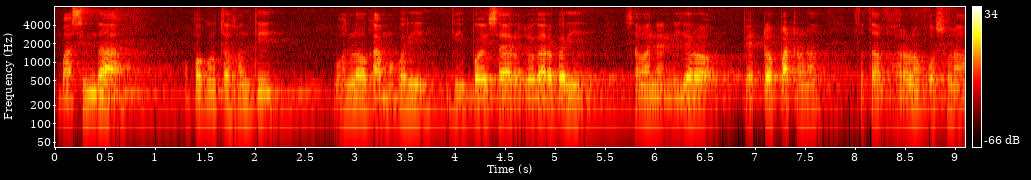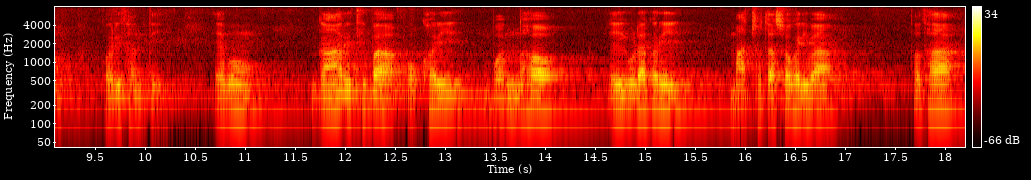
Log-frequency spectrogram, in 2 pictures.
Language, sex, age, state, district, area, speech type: Odia, male, 30-45, Odisha, Boudh, rural, spontaneous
